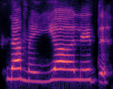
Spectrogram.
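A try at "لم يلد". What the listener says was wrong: Again, what you're doing is on the meme. Is meme a calcula letter? No, it's not. Again, you're giving a slight jerk, and that's fine.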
